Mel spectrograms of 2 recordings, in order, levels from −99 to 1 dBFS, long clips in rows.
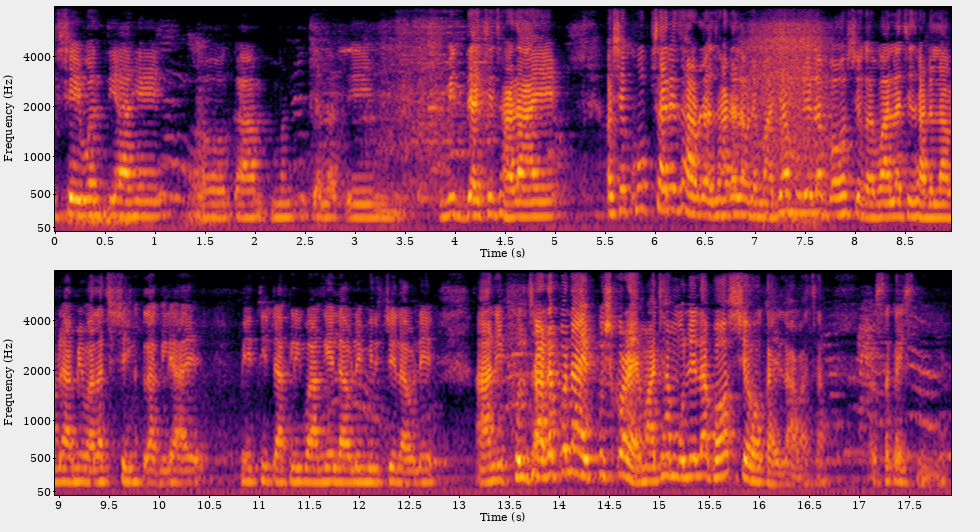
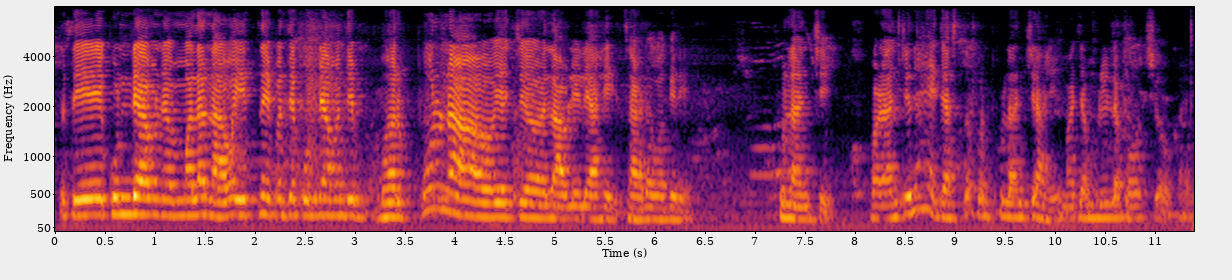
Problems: constant background noise, continuous background conversations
